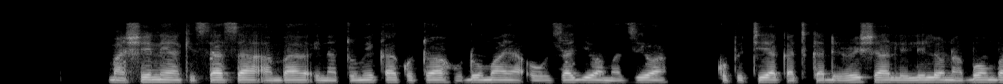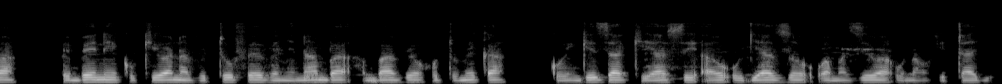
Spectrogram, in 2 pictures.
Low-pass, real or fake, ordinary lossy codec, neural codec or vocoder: 7.2 kHz; real; Opus, 24 kbps; none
